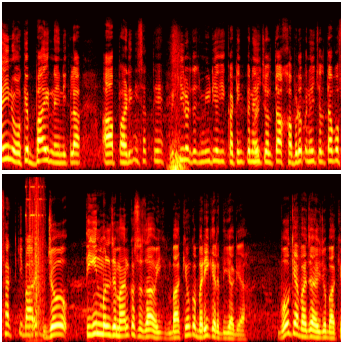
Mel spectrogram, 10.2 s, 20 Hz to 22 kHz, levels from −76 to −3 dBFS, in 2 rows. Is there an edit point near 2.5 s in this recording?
yes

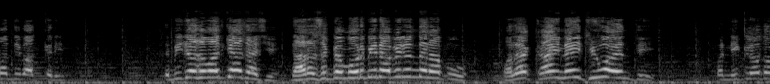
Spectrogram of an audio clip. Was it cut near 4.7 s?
no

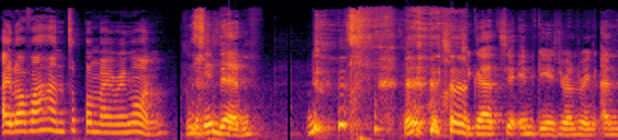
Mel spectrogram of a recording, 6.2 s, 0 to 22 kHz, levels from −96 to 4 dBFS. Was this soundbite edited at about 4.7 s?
yes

